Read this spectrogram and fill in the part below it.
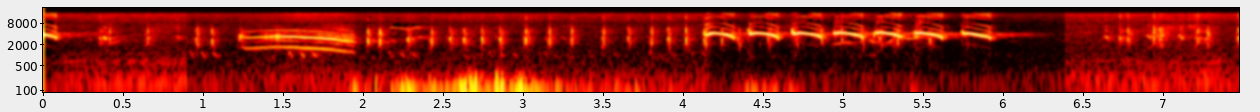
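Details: Lure song of the Chinese hwamei, meant to call in a flock. Opens with a slow descending whistle and rattling chatter over a low rumble, then a crisp run of six identical, looping whistled notes, before fading to quiet.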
